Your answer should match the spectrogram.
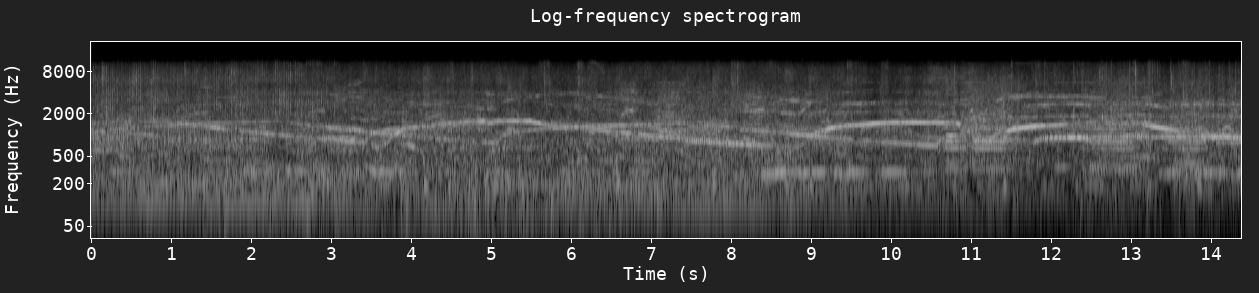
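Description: Emergency-vehicle sirens wailing, several rising-and-falling wails overlapping one another, over a low steady hum.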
